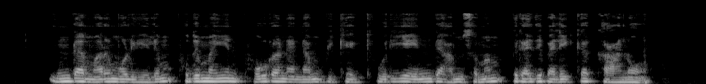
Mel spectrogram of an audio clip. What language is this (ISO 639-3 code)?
tam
